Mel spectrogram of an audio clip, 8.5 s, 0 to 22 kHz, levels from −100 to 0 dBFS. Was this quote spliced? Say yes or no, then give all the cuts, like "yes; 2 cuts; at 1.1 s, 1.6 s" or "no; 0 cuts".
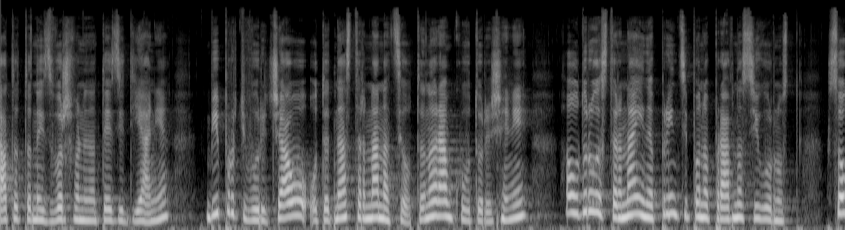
no; 0 cuts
